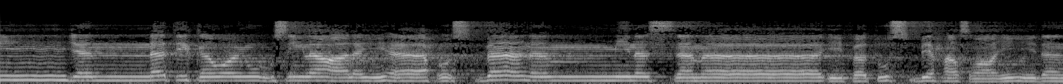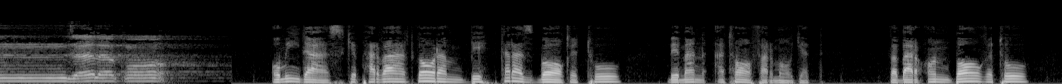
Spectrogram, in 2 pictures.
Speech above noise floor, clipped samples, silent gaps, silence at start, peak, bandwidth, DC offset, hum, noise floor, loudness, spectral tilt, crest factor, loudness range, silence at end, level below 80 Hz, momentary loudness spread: 39 dB; under 0.1%; none; 0 s; -4 dBFS; 8 kHz; under 0.1%; none; -59 dBFS; -21 LUFS; -5 dB/octave; 18 dB; 4 LU; 0.35 s; -42 dBFS; 8 LU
